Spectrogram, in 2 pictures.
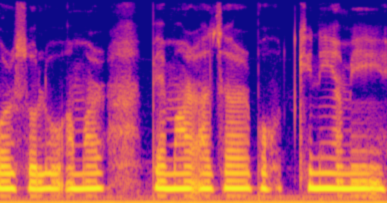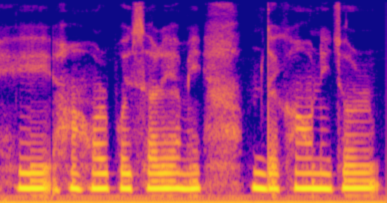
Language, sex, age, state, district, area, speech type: Assamese, female, 18-30, Assam, Charaideo, rural, spontaneous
